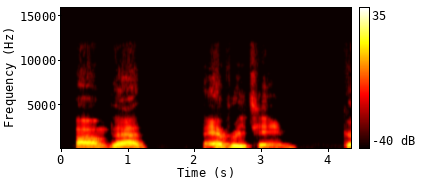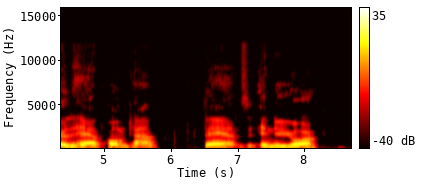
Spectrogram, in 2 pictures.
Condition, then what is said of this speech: ALS (motor neuron disease). And as you hear, his voice is somewhat compromised, and that is because he is suffering now from ALS, also known as Lou Gehrig's disease.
